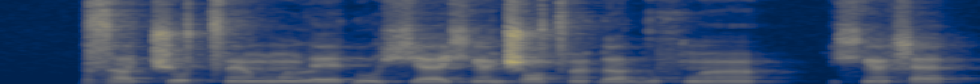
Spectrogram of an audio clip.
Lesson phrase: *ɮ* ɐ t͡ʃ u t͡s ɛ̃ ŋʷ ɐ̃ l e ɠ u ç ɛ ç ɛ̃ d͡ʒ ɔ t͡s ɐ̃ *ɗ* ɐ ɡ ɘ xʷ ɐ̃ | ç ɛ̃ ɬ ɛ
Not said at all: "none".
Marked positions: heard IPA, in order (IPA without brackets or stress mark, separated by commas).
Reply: z, ɗ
